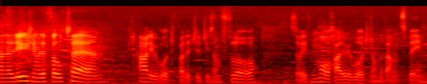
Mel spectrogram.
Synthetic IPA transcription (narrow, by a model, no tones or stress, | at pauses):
ə̃nɪljʉːʒə̃nwɪðəfʊlˠtʰɜːm | haɪliɹɪ̰wɔ̰ːdɪd̚baɪðəd͡ʒʌ̰d͡ʒɪz̃n̩flɔː | səʊiːvə̃n̩mɔːhaɪliɹɪwɔːdɪd̃n̩ðəba̰lə̃nsb̥ḭ̃ːm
